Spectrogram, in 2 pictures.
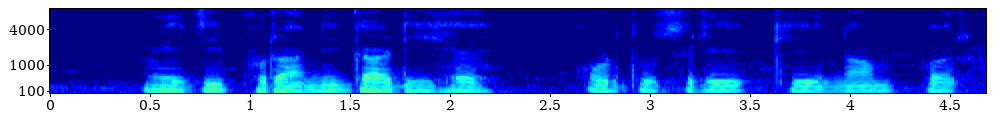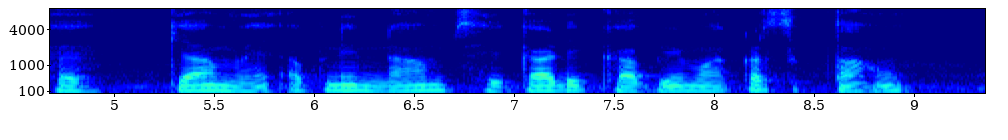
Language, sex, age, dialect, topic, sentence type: Hindi, male, 25-30, Garhwali, banking, question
